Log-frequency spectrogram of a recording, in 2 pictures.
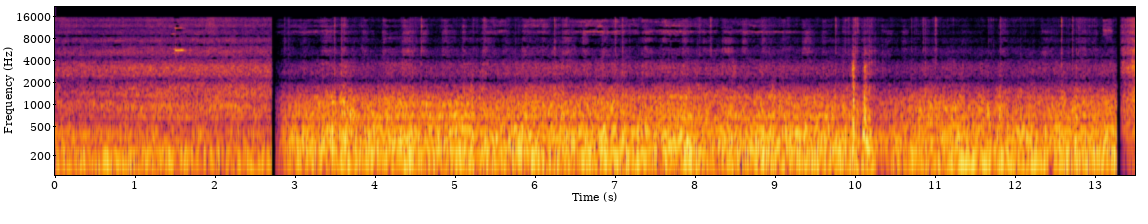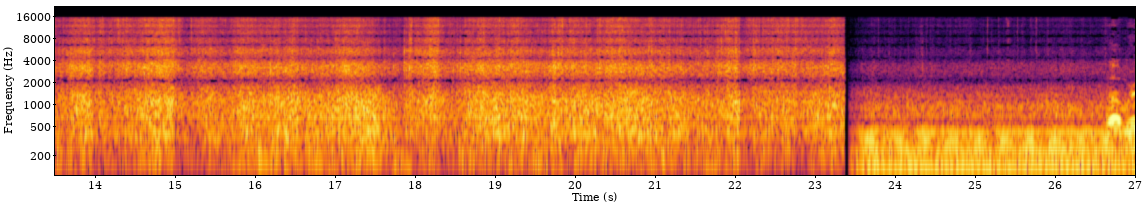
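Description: Inside a 2006 Mustang's cabin: engine and road noise with a low steady hum in slow traffic, cut after about thirteen seconds to heavy rain beating on the windshield and roof for about ten seconds, then highway cruising with a steady engine hum near the end.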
